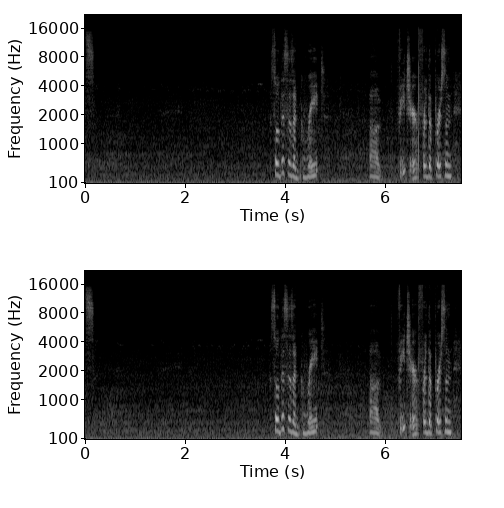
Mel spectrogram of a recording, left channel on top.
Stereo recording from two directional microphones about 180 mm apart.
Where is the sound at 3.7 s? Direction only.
15° right (ahead or behind).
